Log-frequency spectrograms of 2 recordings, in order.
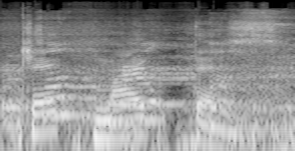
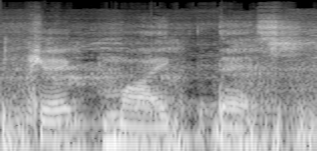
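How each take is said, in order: First: The voice is shifted high like a baby. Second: The voice is shifted very low and deep. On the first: "Baby voice" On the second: "The devil's voice"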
